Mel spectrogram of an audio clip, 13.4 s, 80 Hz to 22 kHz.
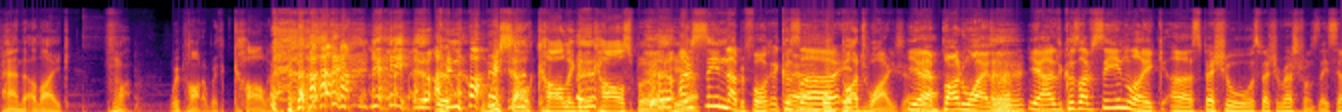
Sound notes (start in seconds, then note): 2.7 laughing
